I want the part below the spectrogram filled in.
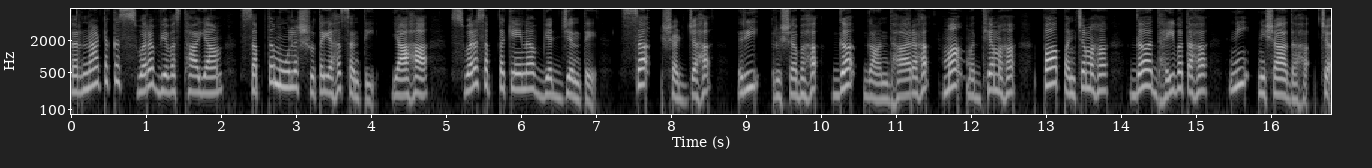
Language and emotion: Sanskrit, neutral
